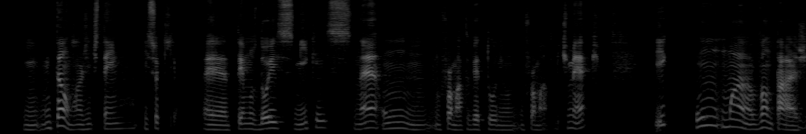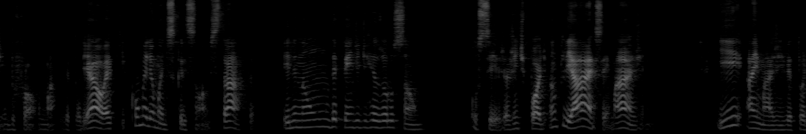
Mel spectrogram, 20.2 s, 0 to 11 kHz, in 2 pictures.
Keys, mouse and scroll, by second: 1.4 alt+Tab, 16.3 Right, 17.5 Right.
